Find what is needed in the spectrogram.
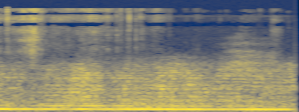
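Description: A steady low hum.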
